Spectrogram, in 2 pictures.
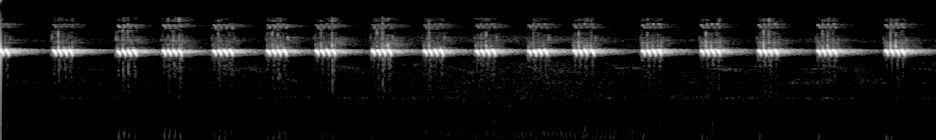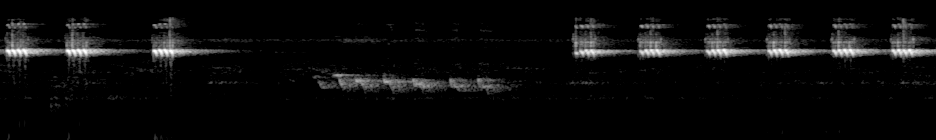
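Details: Fierce cricket giving loud, nearly unbroken chirping: rapid sharp high pulses repeated several times a second, a short pause with a faint buzzy trill, then the chirping resumes.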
